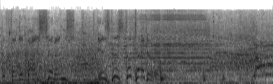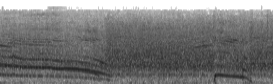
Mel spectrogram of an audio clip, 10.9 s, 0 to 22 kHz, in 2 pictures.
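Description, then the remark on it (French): A basketball bounces twice off the rim on a buzzer shot in game 7 between the Toronto Raptors and the Philadelphia 76ers in Toronto, and the loud arena crowd swells into a roaring eruption, with excited commentary voices rising and falling over the noise. “ça a explosé à Toronto parce que ce qu'on entend c'est que le ballon rentre pas directement ça, dans le il rebondit deux fois sur l'arceau T'imagines la pression, toi, Au la moment du buzzer, ça rebondit, c'est incroyable.”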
